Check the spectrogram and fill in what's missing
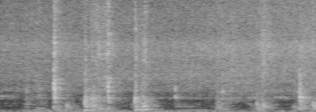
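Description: Tomatoes sautéing with ginger and garlic in a pan for Chettinad chicken gravy: a steady, close sizzle broken by repeated scraping stirs of the spoon, with no voices.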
